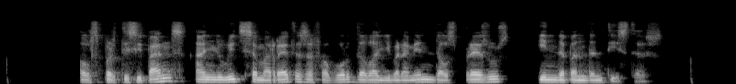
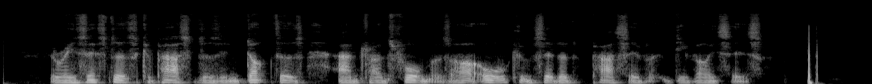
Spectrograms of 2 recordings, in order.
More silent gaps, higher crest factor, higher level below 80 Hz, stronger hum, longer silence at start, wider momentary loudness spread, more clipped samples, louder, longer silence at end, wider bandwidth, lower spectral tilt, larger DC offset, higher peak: first, 5.22-5.26 s vs none; second, 18 dB vs 26 dB; second, -52 dBFS vs -38 dBFS; neither; first, 0.8 s vs 0.5 s; about the same, 9 LU vs 11 LU; neither; first, -20 LUFS vs -26 LUFS; first, 0.8 s vs 0.55 s; second, 8 kHz vs 11.5 kHz; about the same, -6 dB/octave vs -7 dB/octave; neither; about the same, -2 dBFS vs 0 dBFS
